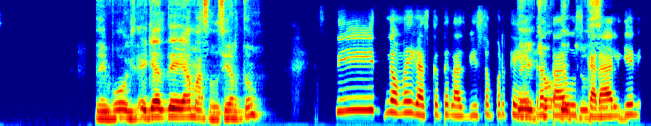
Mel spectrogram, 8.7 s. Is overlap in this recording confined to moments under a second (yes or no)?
no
